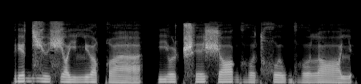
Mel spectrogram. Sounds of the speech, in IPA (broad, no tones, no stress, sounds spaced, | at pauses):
ɾʲ ə d ʑ y ɕ ɒ j lʲ ʊ qʷ a | j u ʈ͡ʂʰ ɪ ʃ ɒ ɡʱ o d χʷ e w ɡʱ o l ɒ lʲ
